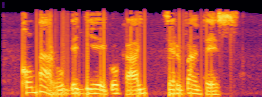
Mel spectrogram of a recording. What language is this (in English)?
Esperanto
